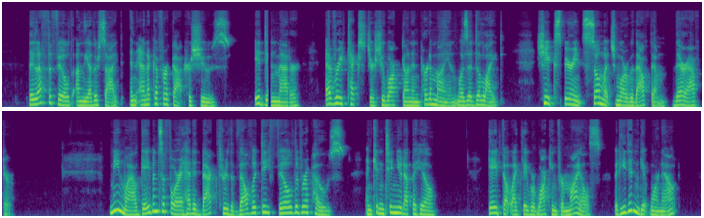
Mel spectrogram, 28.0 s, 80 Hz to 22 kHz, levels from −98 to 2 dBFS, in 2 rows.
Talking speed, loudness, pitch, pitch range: 140 wpm, -19 LUFS, 160 Hz, 140-195 Hz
